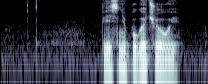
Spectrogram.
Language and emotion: Russian, neutral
